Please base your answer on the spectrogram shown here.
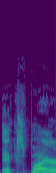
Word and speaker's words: Xpire: a moment ago your expire and by the way it's just spelled with an X not an e x x buyer that that's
